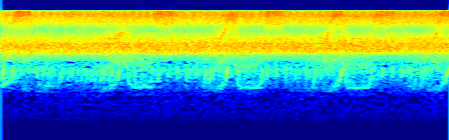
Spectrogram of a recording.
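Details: Cicada chorus recorded in Japan: loud, unbroken high buzzing that barely varies in volume, with a few soft rising chirps scattered beneath the drone.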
